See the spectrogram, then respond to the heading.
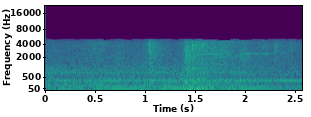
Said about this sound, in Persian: صدای از دور می آید. بیشک این صدا متعلق به اتوبوس است، اما من چیزی نمی بینم. این مه لعنتی.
